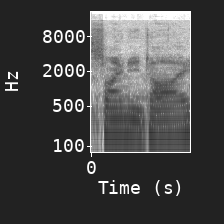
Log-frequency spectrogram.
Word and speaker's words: sine die: The southern pronunciation is Sine Die. Right. It is a Latin phrase.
